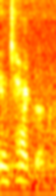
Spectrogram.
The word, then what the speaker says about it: integer: In this case, you're going to pronounce it totally different than how it looks for no fucking reason.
